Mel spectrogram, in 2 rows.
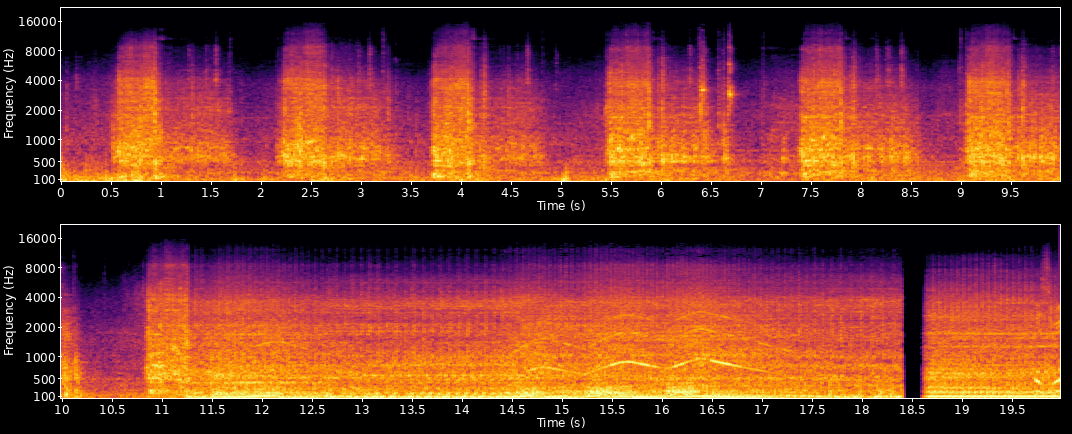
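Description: An M274 A2 Mechanical Mule engine is pull-started with a series of hard, repeated cranking bursts, then catches and settles into a steady, loud, close idle with the choke pulled out.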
